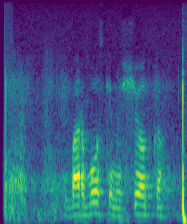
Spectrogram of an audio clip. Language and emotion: Russian, neutral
